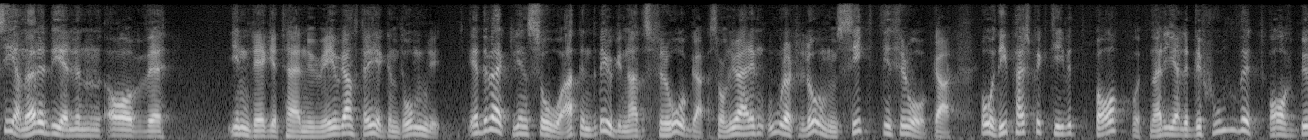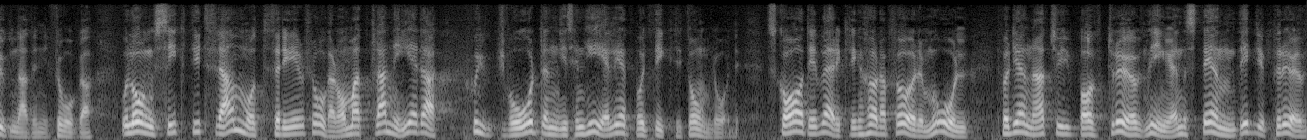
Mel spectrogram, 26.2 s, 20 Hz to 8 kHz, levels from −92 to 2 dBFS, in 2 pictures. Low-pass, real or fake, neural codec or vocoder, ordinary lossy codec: 7.2 kHz; fake; codec, 16 kHz in and 24 kHz out, 0.6 kbps, FocalCodec, streaming, 4096 codes; none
